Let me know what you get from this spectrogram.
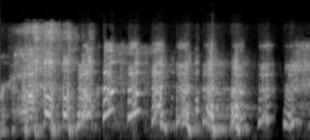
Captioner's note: laughing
